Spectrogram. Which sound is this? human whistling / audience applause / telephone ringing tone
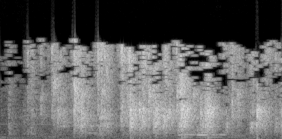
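audience applause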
